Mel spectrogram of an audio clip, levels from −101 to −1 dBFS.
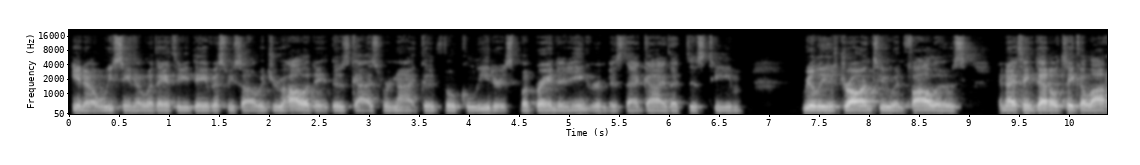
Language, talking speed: English, 250 wpm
